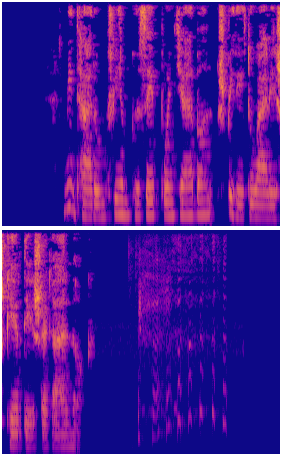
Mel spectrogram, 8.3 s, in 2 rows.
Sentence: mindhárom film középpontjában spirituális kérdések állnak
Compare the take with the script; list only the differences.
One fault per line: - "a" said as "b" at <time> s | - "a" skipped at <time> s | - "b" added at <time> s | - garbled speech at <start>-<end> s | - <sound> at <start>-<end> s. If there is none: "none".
- laugh at 6.1-7.6 s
